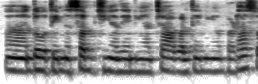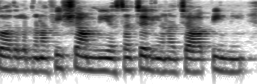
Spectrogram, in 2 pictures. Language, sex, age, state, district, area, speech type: Dogri, female, 45-60, Jammu and Kashmir, Samba, rural, spontaneous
